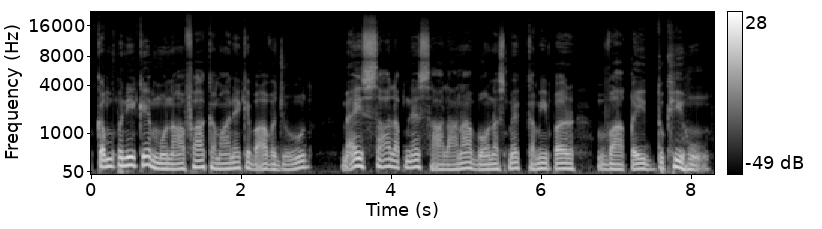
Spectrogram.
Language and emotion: Urdu, sad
